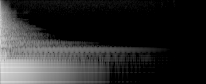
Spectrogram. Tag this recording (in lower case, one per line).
drum
musical instrument
music
snare drum
percussion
